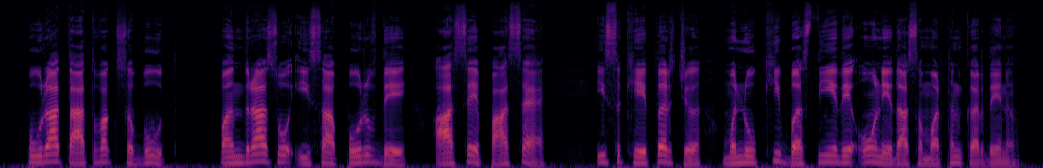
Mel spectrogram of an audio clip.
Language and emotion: Dogri, neutral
